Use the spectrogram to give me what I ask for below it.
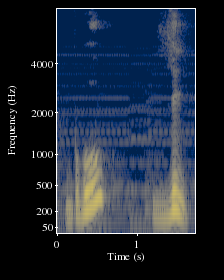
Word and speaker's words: Brouilly: So we have bru, yi.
